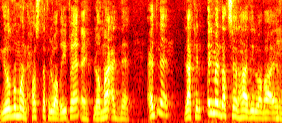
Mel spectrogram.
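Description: Speaking at a moderate pace, a man uses lively intonation in a high voice. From Iraq. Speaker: social researcher; talk show guest. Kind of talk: TV talk show debate. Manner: animated. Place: studio. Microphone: lapel.

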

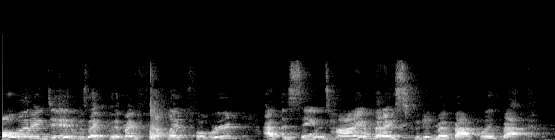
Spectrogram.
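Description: With an American accent and a high pitch, a woman speaks at a moderate pace amid audible room echo and light background noise. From Texas. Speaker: dance instructor. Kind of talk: tutorial. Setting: at home. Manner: animated. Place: home room. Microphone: camera far.

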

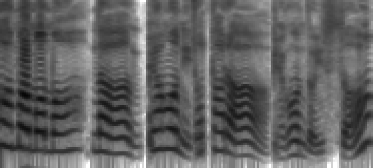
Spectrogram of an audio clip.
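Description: A woman puts on a character voice at an extremely high pitch, speaking fairly slowly with very wide pitch swings. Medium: audio drama.

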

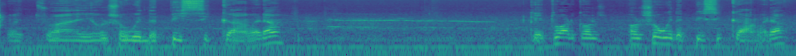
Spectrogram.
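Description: Long, frequent pauses break up a man's fairly slow speech. There is noticeable background noise. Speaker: product reviewer. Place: home room. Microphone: webcam.

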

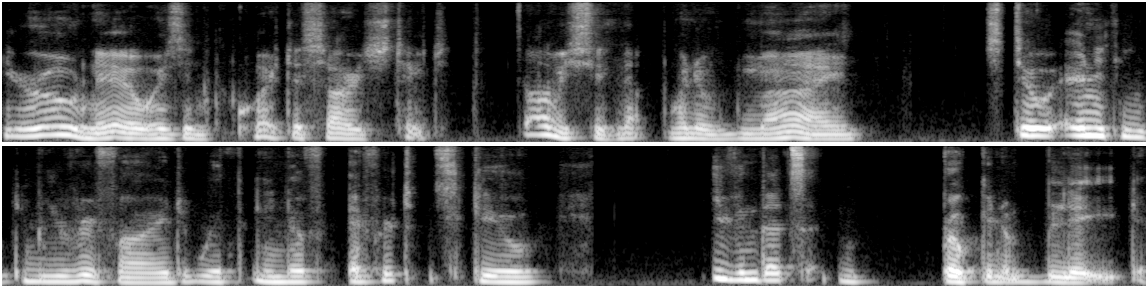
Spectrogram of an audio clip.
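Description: A man at a moderate pace, lively intonation, and big swings in loudness. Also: medium pitch for a man. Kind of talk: amateur game-text reading.

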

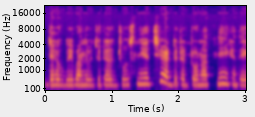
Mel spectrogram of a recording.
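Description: Her voice is high-pitched for a woman yet carries a dark, mellow tone. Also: dry, close sound with no echo. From Bangladesh, Pabna district. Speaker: travel vlogger. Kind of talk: vlog narration. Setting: shopping mall.

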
